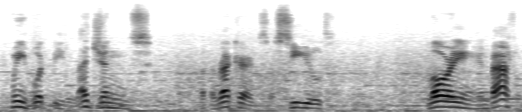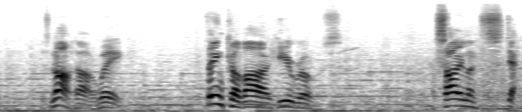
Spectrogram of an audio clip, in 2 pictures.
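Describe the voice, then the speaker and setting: Alien military captain, solemn, formal measured oratory, higher-pitched male voice, loud game music behind. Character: solemn alien commando captain rallying his soldiers. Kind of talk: video game cutscene acting.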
